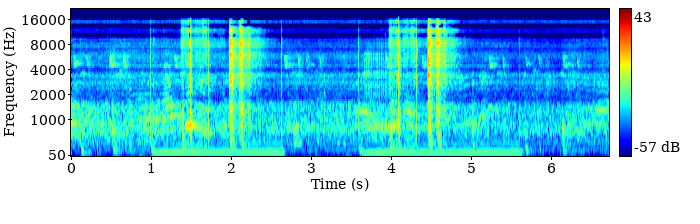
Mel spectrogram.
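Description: A game's spray can sound buzzes in two short bursts from a tablet speaker.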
